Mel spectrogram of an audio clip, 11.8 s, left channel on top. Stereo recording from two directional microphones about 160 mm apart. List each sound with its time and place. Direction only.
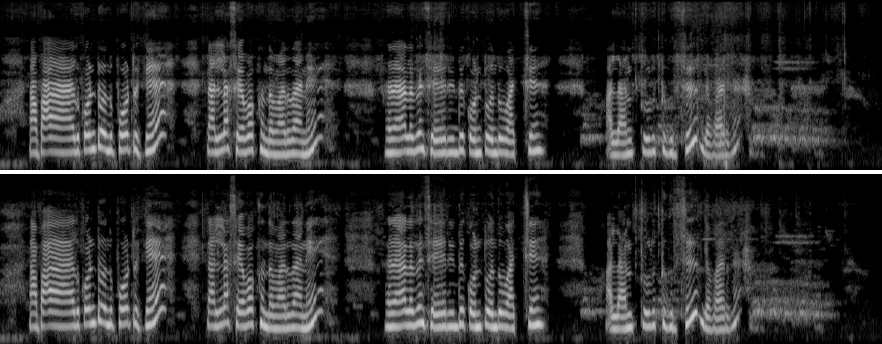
0.1 s speech: 15° right (ahead or behind)
7.7 s a sound: 25° right (ahead or behind)
8.8 s speech: 25° right (ahead or behind)
9.4 s speech: 40° right (ahead or behind)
